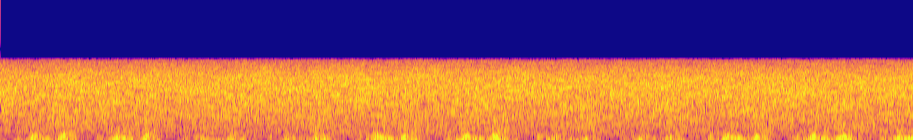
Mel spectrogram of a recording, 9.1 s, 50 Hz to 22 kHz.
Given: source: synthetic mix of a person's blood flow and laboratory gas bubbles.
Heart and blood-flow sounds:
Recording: Doppler ultrasound of blood flow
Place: precordium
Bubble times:
no bubbles
From the record:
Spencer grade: 0 (complete lack of bubble signals)

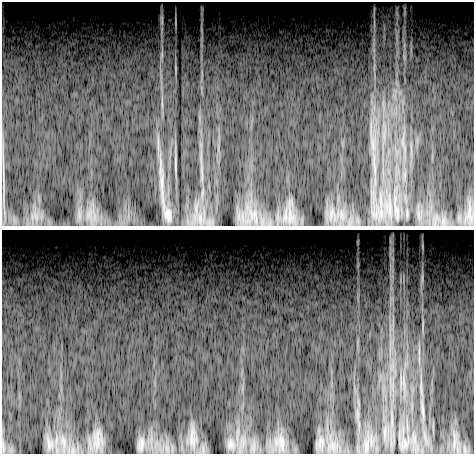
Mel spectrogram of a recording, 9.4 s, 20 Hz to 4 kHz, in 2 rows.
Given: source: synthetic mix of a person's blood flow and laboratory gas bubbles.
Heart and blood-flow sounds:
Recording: Doppler ultrasound of blood flow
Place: precordium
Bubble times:
0.00-0.05 s: bubbles
1.51-1.78 s: bubbles
1.95-2.20 s: bubbles
3.65-4.22 s: bubbles
8.21-8.33 s: bubbles
8.36-9.06 s: bubbles
From the record:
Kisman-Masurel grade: 223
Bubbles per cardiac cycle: several, 3 to 8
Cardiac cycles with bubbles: 10 to 50%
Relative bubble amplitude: loud (0.450 to 0.775)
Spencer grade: 2 (many but less than half of the cardiac periods contain bubble signals, singularly or in groups)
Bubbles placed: anywhere in the cardiac cycle

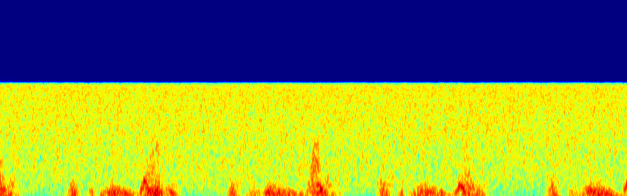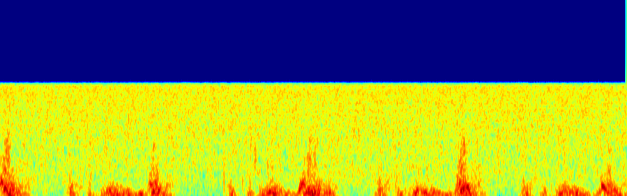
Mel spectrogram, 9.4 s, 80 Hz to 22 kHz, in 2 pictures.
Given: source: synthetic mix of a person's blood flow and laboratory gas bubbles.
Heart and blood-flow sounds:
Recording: Doppler ultrasound of blood flow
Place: precordium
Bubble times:
6.51-6.80 s: bubbles
From the record:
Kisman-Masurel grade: 111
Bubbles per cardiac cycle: 1 to 2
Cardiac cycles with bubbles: 1 to 10%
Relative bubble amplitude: barely perceptible (0.100 to 0.250)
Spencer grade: 1 (occasional bubble signal discernible with the cardiac motion signal, with majority of cardiac periods free of bubbles)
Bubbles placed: only in the low amplitude regions of the cardiac cycle

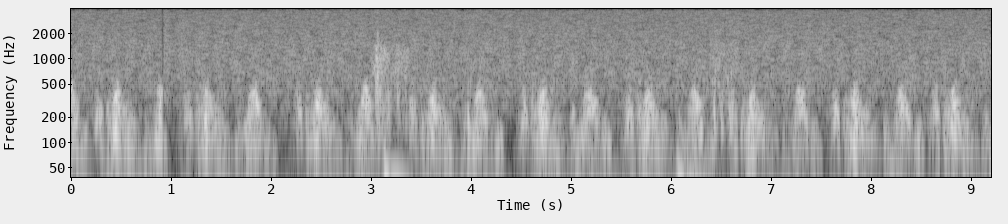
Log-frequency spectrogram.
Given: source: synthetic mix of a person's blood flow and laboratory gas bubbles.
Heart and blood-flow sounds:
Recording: Doppler ultrasound of blood flow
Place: precordium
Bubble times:
2.99-3.38 s: bubbles
3.93-4.03 s: bubbles
6.38-6.68 s: bubbles
From the record:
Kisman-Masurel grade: 121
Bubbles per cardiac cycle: 1 to 2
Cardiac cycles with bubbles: 10 to 50%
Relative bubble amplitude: barely perceptible (0.100 to 0.250)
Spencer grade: 2 (many but less than half of the cardiac periods contain bubble signals, singularly or in groups)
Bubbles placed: only in the low amplitude regions of the cardiac cycle

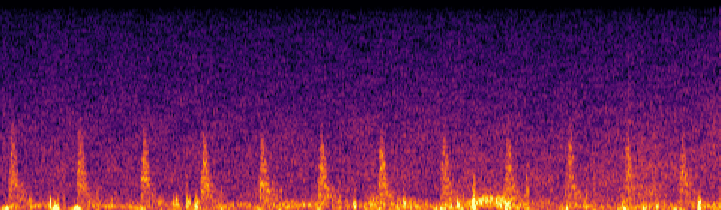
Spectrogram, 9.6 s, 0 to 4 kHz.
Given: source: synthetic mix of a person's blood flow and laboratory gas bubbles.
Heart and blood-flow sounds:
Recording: Doppler ultrasound of blood flow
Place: subclavian vein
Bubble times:
9.57-9.62 s: bubbles
From the record:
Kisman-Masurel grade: 212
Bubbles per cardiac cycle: several, 3 to 8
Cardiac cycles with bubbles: 1 to 10%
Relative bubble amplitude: moderate (0.250 to 0.450)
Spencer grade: 1 (occasional bubble signal discernible with the cardiac motion signal, with majority of cardiac periods free of bubbles)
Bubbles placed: anywhere in the cardiac cycle

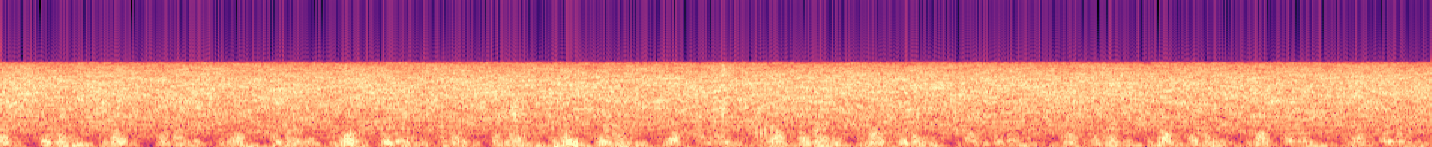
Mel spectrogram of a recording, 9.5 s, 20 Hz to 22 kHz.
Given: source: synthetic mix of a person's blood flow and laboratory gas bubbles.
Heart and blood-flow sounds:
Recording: Doppler ultrasound of blood flow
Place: precordium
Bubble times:
4.72-4.96 s: bubbles
5.00-5.20 s: bubbles
From the record:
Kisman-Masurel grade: 211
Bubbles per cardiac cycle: several, 3 to 8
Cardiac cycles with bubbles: 1 to 10%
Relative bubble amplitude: barely perceptible (0.100 to 0.250)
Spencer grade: 1 (occasional bubble signal discernible with the cardiac motion signal, with majority of cardiac periods free of bubbles)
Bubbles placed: anywhere in the cardiac cycle

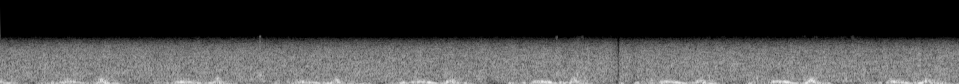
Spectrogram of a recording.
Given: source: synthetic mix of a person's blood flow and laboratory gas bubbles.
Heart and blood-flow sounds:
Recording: Doppler ultrasound of blood flow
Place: precordium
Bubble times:
1.94-2.01 s: bubbles
2.11-2.15 s: bubbles
2.37-2.69 s: bubbles
5.54-5.61 s: bubbles
5.75-6.15 s: bubbles
6.89-7.38 s: bubbles
7.48-7.62 s: bubbles
7.99-8.23 s: bubbles
8.35-8.63 s: bubbles
From the record:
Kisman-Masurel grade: 221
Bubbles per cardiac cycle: several, 3 to 8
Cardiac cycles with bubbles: 10 to 50%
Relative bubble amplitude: barely perceptible (0.100 to 0.250)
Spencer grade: 2 (many but less than half of the cardiac periods contain bubble signals, singularly or in groups)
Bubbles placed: only in the low amplitude regions of the cardiac cycle

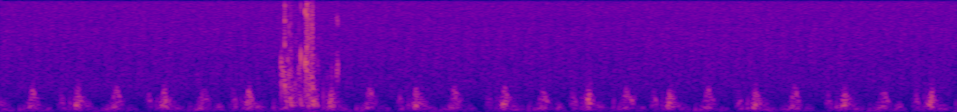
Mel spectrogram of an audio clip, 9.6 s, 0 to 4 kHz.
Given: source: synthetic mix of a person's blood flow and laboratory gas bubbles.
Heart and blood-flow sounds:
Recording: Doppler ultrasound of blood flow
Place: precordium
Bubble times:
2.78-3.42 s: bubbles
From the record:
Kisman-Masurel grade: 213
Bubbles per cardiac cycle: several, 3 to 8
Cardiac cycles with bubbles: 1 to 10%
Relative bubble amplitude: loud (0.450 to 0.775)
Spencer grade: 1 (occasional bubble signal discernible with the cardiac motion signal, with majority of cardiac periods free of bubbles)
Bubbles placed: anywhere in the cardiac cycle

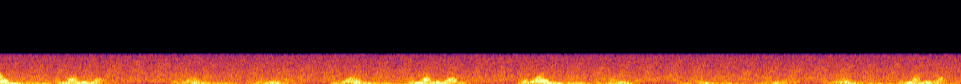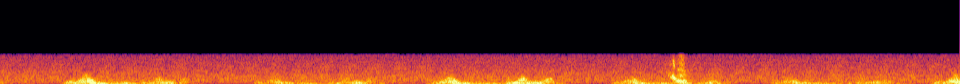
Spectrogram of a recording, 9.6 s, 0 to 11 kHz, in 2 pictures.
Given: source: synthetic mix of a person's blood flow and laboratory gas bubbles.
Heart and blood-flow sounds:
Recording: Doppler ultrasound of blood flow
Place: precordium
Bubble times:
8.14-8.28 s: bubbles
From the record:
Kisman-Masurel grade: 113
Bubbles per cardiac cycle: 1 to 2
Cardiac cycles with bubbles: 1 to 10%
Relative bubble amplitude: loud (0.450 to 0.775)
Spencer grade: 1 (occasional bubble signal discernible with the cardiac motion signal, with majority of cardiac periods free of bubbles)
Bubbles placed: only in the low amplitude regions of the cardiac cycle

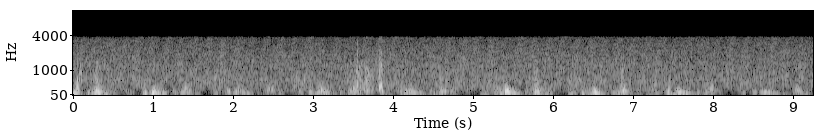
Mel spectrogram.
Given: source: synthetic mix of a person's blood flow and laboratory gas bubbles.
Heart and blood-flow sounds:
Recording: Doppler ultrasound of blood flow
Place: precordium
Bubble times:
0.01-0.15 s: bubbles
3.47-3.95 s: bubbles
From the record:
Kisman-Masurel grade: 222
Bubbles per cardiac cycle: several, 3 to 8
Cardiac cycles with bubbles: 10 to 50%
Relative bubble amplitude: moderate (0.250 to 0.450)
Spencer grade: 2 (many but less than half of the cardiac periods contain bubble signals, singularly or in groups)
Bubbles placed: only in the low amplitude regions of the cardiac cycle

